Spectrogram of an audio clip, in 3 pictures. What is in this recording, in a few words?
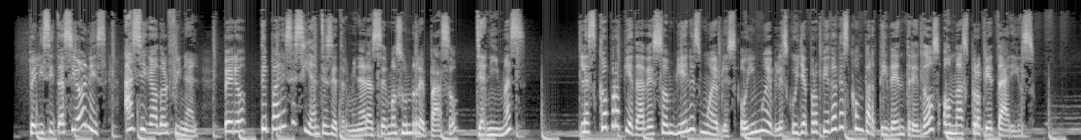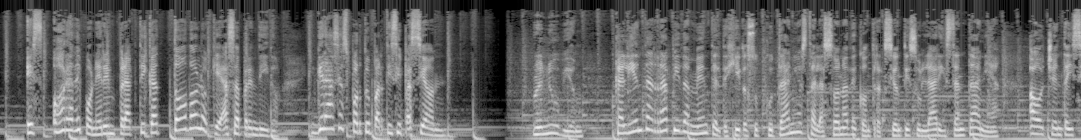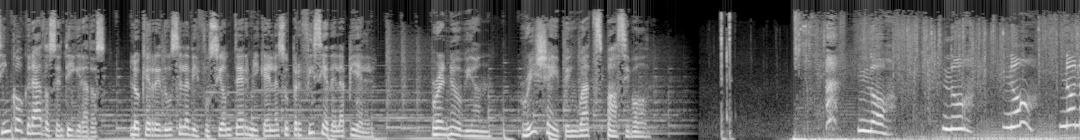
spanish latin american e-learning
